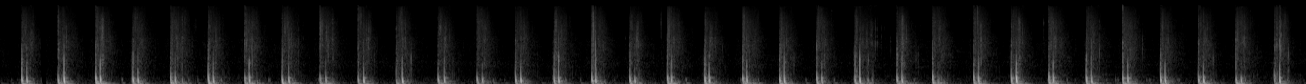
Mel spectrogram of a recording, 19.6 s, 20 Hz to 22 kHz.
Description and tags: footsteps-wood-bridge-01-walking
bridge, field-recording, footsteps, wood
